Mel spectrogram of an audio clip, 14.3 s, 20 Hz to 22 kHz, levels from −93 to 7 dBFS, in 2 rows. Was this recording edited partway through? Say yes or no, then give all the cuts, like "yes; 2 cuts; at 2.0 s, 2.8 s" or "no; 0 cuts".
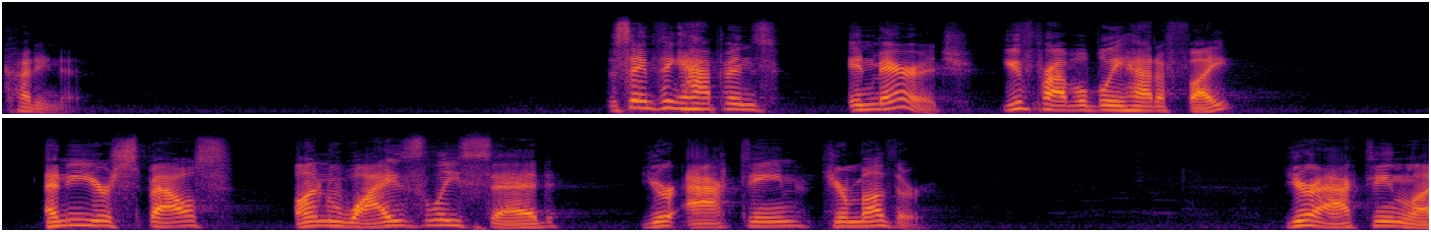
yes; 2 cuts; at 7.5 s, 11.2 s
